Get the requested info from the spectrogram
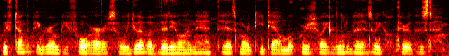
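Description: A man hosting a travel vlog, narrating a cave walk in a steady, matter-of-fact way. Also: mid-range voice, quick pace, background noise. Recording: loud background music.

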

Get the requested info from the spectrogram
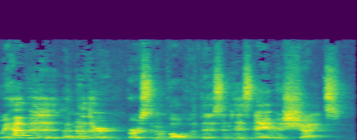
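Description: A young man in his twenties hosts a relaxed movie review, talking loosely and letting his sentences drop off at the ends. He's picked up from a distance in a small room that rings back, with a faint hiss underneath. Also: moderate pace. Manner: loose, chatty, trails off low. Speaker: host of a movie review show. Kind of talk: casual review chat. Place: small indoor studio with a poster backdrop. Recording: echoey room, mic far off, faint hiss.

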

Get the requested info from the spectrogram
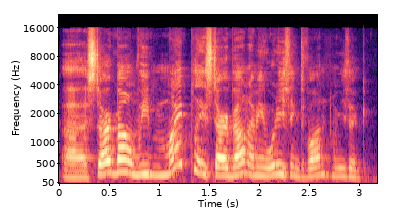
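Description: A man's voice: high-pitched, expressive, fast, darkish tone. A seventeen-year-old young man hosting a casual question-and-answer chat on his channel, rambling with many fillers and laughs. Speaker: channel host.

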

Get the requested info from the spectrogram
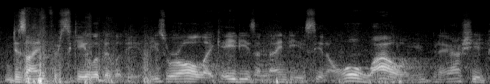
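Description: A man's voice: mid-range voice, fairly quick. Man answering on a conference stage. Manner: thoughtful, with many fillers and restarts. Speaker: panelist, software developer. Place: large conference hall stage. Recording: long hall reverb, faint noise.

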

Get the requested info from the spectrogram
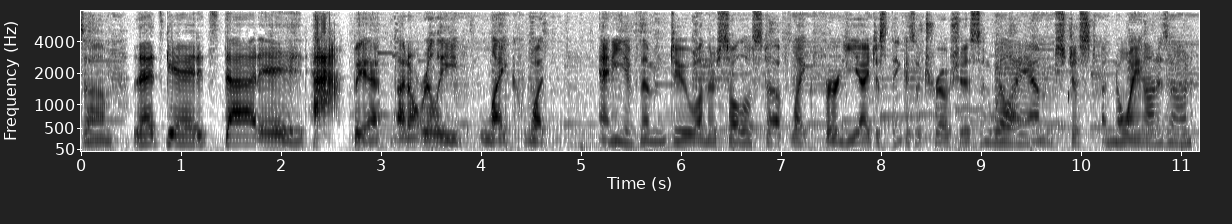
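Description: A man in his twenties hosting a casual unboxing vlog, chatting and giving his opinions on music as he goes. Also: fairly low pitch. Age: 20s. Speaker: YouTube host.

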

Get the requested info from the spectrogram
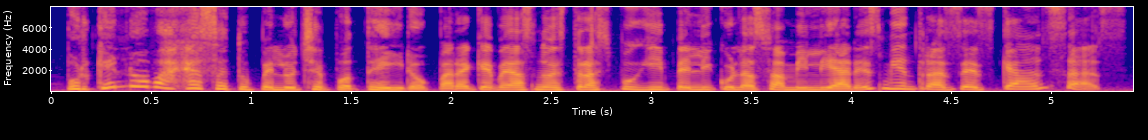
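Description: A woman voicing a caring, patient mother pug in a preschool cartoon, tender and coaxing, over loud music. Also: medium pitch, big pitch swings, normal speed, natural voice.

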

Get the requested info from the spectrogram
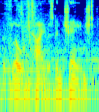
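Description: A brooding guardian of fate from a video game. He is low and creaky, with solemn, formal phrasing. Loud music swells behind the voice. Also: fairly even intonation, unhurried, heavily acted. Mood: grave. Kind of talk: dramatic video game monologue.

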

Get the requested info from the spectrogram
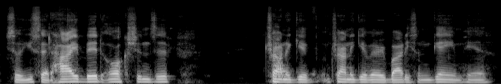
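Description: A man's voice: on the low side, little pitch movement, brisk, a little mellow, no room sound, clean studio sound. A man in his thirties hosting a podcast, chatting in an easygoing way into a headset and desk mic. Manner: easygoing, brief interjections. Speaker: podcast host. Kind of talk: casual chat.

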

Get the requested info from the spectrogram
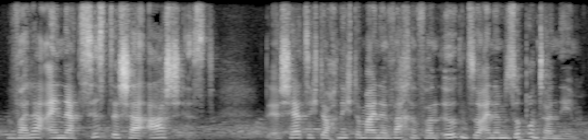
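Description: An actress as a sarcastic, blunt woman shadowrunner in a radio play. Her voice sits at a middle pitch, and music plays clearly behind her. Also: moderate pace, natural voice. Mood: scornful. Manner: wry, blunt. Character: dry, sarcastic female shadowrunner, protective big sister. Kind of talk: German audio drama acting.

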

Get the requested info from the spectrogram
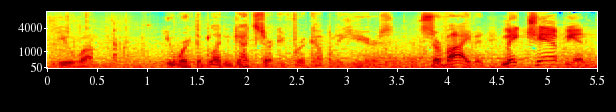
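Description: An actor playing a flamboyant, manic race boss in a video game, theatrical and wheedling, swinging from sly muttering to shrieks. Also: male voice, deep voice, gravelly, background noise, full character voice. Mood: mocking. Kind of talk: video game character acting. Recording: music playing behind the voice.

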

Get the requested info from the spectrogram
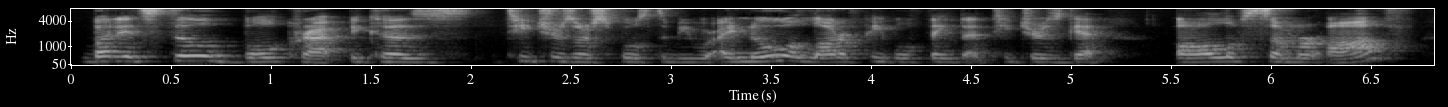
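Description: A woman's voice: mid-range voice, steady tone, normal speed, reverberant, far from the mic. A woman in her thirties, a teacher, giving firm opinions on a casual podcast. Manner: opinionated, explains and sums up. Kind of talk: casual chat. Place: small room at home, indoors.

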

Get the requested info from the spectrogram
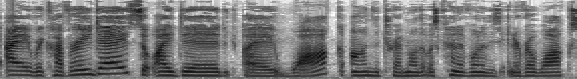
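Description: A woman's voice: fairly low pitch, gravelly, darkish tone. A middle-aged woman chatting casually as a vlogger, informal and candid, often thinking aloud. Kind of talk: casual chat.

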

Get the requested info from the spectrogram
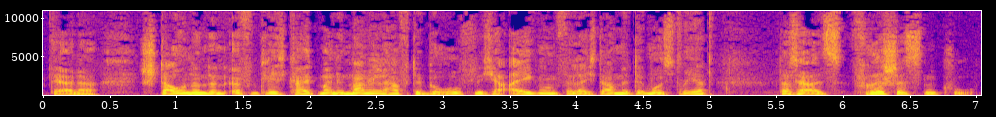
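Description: An actor playing a weary, bitter veteran police chief in a crime radio play, dry and sardonic. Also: male voice, medium pitch, a little mellow, husky.

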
